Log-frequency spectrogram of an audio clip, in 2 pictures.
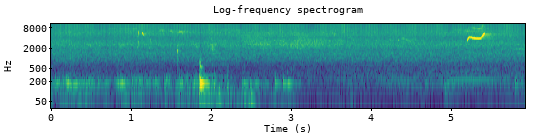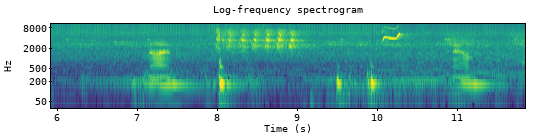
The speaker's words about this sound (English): Another bird in the background giving position notes.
